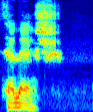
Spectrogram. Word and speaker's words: Telles: So I said, oh, how do you pronounce it? And he said, Alex Telles. So I suppose the Portuguese have a slightly different pronunciation than the Brazilians, but you know, we need to go with the Brazilians, don't we?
